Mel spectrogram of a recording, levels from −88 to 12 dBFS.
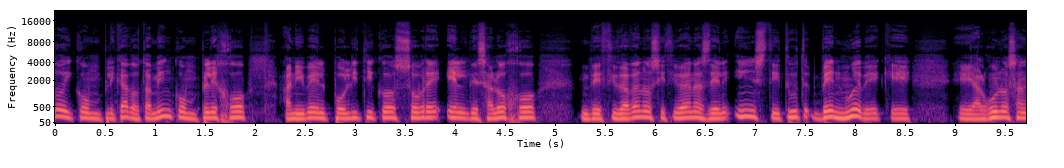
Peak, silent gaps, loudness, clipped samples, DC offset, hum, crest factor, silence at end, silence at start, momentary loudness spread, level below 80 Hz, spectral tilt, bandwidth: -6 dBFS; none; -21 LUFS; under 0.1%; under 0.1%; none; 14 dB; 0 s; 0 s; 6 LU; -46 dBFS; -7 dB/octave; 14 kHz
